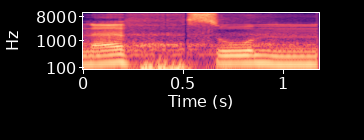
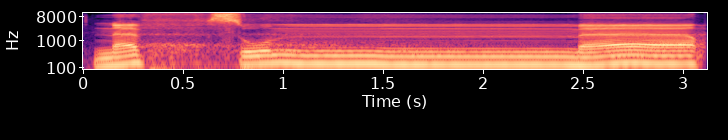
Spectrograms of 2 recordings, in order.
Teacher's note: nafsumma ditahan dulu karena mnya bertasdid ya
